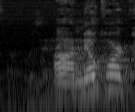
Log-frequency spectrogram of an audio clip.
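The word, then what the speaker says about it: Melqart: Did you say Malachar, like towards Melkart? Melkart, it's spelled M-E-L-Q-A-R-T. Oh. So it's like Melkart, and then it's described Melkart Hercules.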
